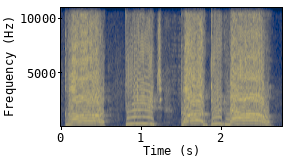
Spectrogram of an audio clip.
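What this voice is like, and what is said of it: Yelling commands. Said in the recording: “stop yelling at us”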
